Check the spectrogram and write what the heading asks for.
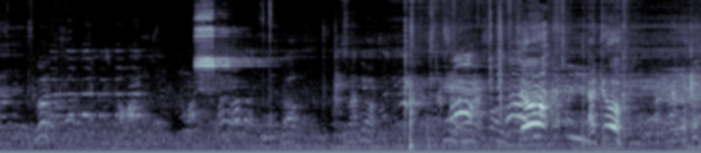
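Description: Shouting voices from a youth football pitch, players calling out, loudest in loud rising-and-falling calls in the last three seconds. A short high whistle sounds about two and a half seconds in, and a single sharp knock comes just after five seconds.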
